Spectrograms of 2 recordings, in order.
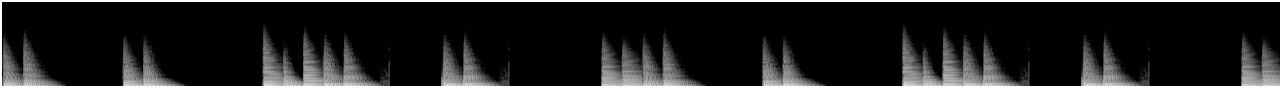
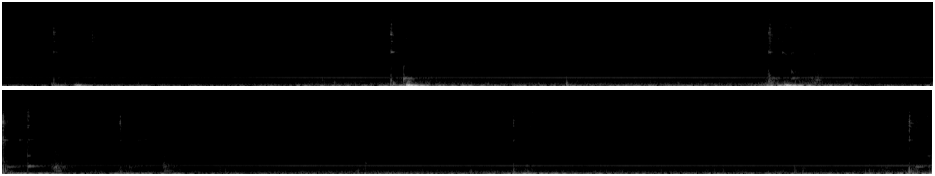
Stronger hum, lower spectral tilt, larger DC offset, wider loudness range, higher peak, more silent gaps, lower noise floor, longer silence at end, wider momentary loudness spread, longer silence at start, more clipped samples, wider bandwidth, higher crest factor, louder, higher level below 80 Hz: neither; first, -10.5 dB/octave vs -4.5 dB/octave; neither; second, 2 LU vs 17 LU; first, -2 dBFS vs -14 dBFS; first, 3.88-4.40 s, 5.07-5.99 s, 10.27-10.80 s, 11.47-12.39 s vs none; first, -78 dBFS vs -60 dBFS; about the same, 0 s vs 0 s; second, 11 LU vs 20 LU; about the same, 0 s vs 0 s; neither; second, 4.3 kHz vs 7.6 kHz; second, 16 dB vs 26 dB; first, -20 LUFS vs -49 LUFS; first, -20 dBFS vs -44 dBFS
